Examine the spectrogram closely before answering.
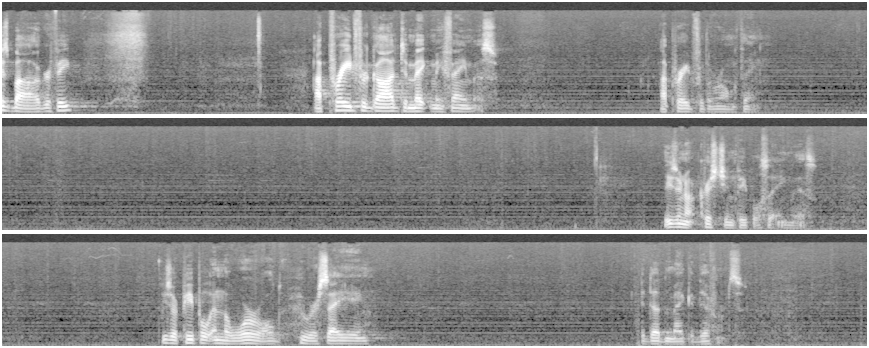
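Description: A man speaks calmly in a large echoing hall, with pauses between phrases.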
